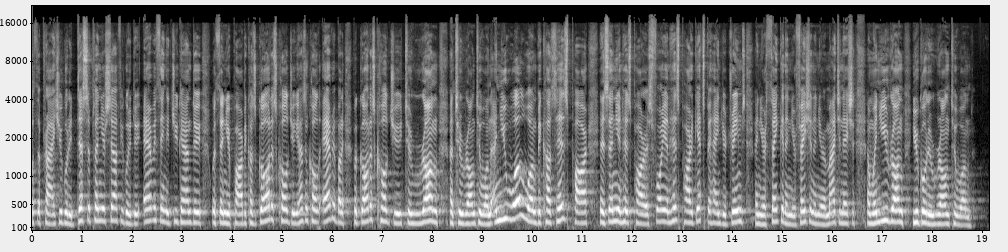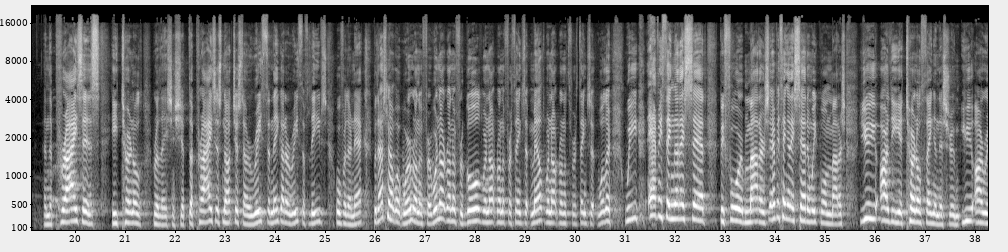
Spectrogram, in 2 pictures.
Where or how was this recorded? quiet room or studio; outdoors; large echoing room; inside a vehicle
large echoing room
